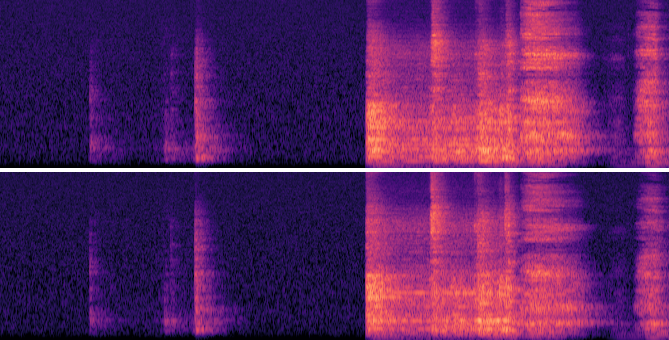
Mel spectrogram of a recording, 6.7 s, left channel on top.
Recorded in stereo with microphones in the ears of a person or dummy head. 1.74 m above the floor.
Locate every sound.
0.9 s a drawer: 15° right (ahead or behind), 1.1 m
3.7 s a sliding door: 40° right (ahead or behind), 1.4 m
5.2 s a gasp: 40° left (ahead or behind), 1.0 m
